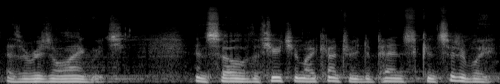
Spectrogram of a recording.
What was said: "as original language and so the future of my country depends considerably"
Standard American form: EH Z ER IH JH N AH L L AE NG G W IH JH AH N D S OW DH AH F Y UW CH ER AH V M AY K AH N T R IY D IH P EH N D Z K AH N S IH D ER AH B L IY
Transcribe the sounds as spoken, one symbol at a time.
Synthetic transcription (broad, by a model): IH Z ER IH JH N L L AE NG G W IH JH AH N S OW DH AH F Y UW CH ER AH V M AY K AH N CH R IY D IH P EH N D Z K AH N S IH D ER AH B L IY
